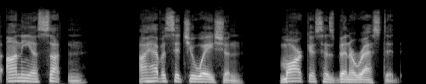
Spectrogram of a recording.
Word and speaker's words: Sutton: "All right, Sutton," Callahan began, purposefully mispronouncing his name as Sudan.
